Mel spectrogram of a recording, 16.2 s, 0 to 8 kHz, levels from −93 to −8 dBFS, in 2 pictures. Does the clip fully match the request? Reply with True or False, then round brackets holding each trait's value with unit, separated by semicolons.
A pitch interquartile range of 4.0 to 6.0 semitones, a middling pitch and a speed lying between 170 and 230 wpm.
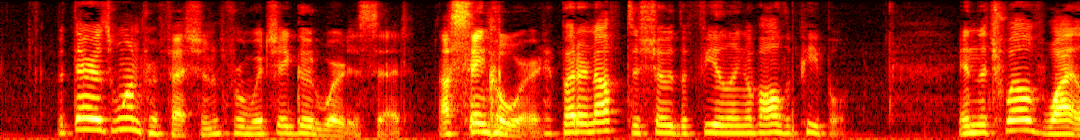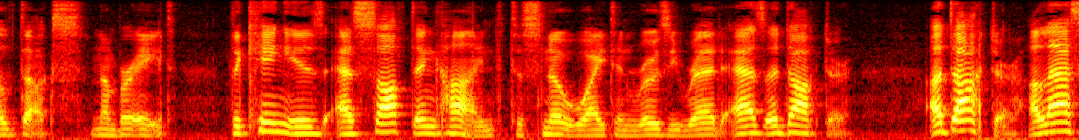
True (4.9 semitones; 150 Hz; 180 wpm)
